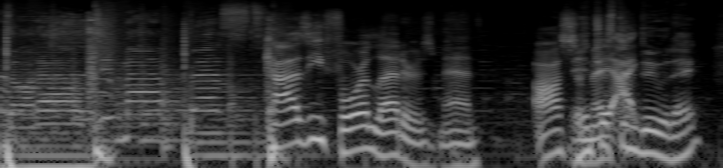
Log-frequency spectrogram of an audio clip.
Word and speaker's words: Kaze4letters: And I'm glad we got the name out of the way, because I was pronouncing it the way it was spelt, not emphasizing the E.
